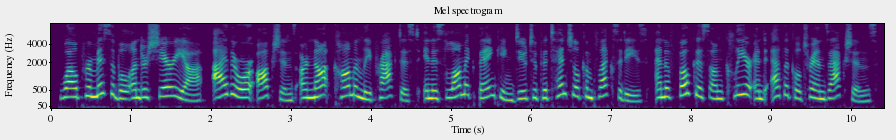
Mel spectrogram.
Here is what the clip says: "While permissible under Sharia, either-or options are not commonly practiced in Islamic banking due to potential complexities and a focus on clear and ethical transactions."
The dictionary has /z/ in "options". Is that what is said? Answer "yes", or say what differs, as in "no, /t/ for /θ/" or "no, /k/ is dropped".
yes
